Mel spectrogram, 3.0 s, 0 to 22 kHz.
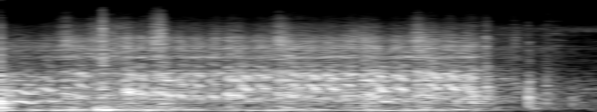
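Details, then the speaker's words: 1973 Ford Mustang Mach 1, 351 engine, sat over 15 years, cranked with fuel poured in: a few ragged firing beats under cranking, dies within three seconds; fires briefly but won't sustain, needs more gas. "Need some more gas. Oh, it smells too. But hey, it fired off."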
